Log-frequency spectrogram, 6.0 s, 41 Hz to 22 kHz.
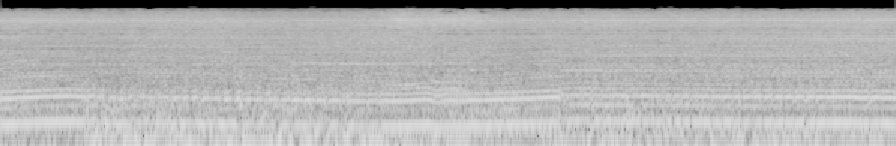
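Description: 2005 Suzuki GSX-R600's inline-four engine heard from the rider's helmet: its note finishes climbing about half a second in, then holds steady while cruising. Heavy wind rush on the helmet microphone runs underneath.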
